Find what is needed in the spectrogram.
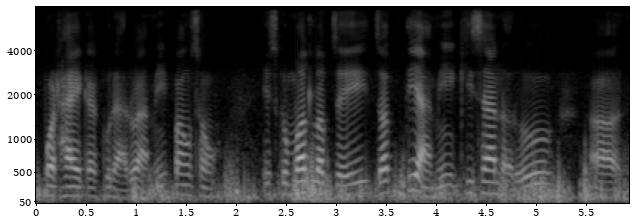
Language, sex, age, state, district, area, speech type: Nepali, male, 30-45, West Bengal, Kalimpong, rural, spontaneous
